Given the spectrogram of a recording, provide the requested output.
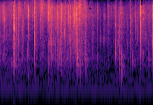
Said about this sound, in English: So I bought this bag of wax flakes. I remember at the time the bag was really tingly, crunchy and nice.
